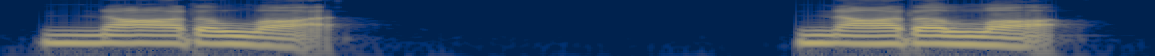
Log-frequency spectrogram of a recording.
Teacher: the T instead of saying not a lot we just stop the sound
